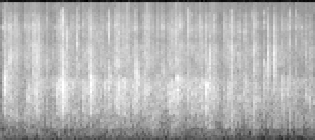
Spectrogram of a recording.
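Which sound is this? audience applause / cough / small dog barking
audience applause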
